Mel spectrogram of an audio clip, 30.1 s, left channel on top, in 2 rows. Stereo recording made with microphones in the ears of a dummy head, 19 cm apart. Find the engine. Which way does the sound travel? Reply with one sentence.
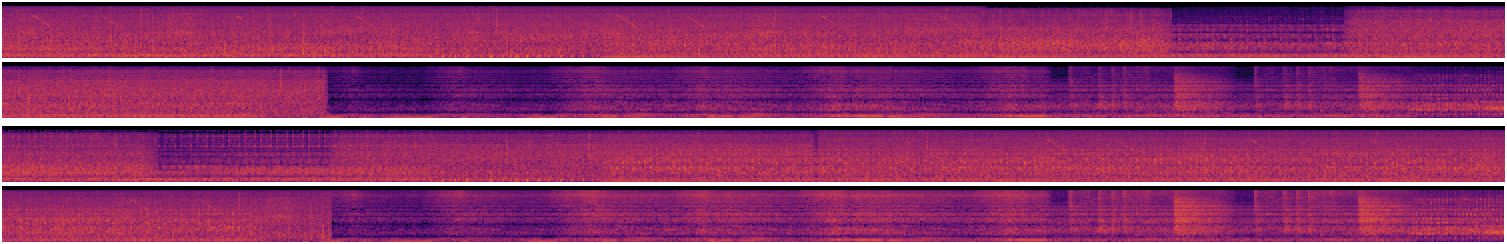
You can hear the engine stay put.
